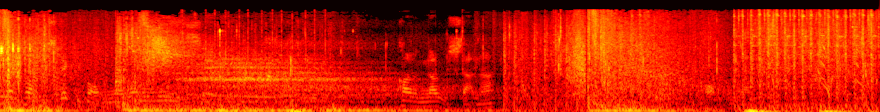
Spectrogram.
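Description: Gunfire from a special carbine in a multiplayer shooter, bursts of shots running through the scene with a sharp louder crack near the end, mixed under talk and game noise.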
